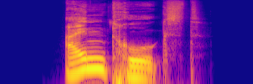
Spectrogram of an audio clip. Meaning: second-person singular dependent preterite of eintragen
- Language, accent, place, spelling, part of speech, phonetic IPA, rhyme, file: German, Germany, Berlin, eintrugst, verb, [ˈaɪ̯nˌtʁuːkst], -aɪ̯ntʁuːkst, De-eintrugst.ogg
